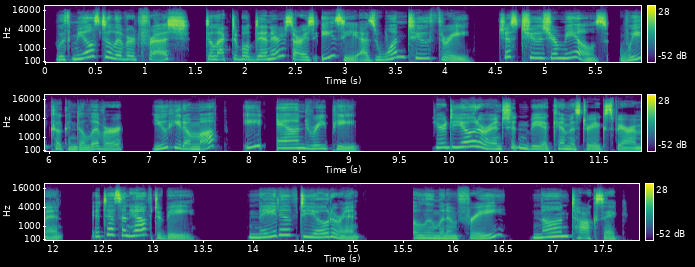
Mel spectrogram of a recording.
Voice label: Commercial Vox Only

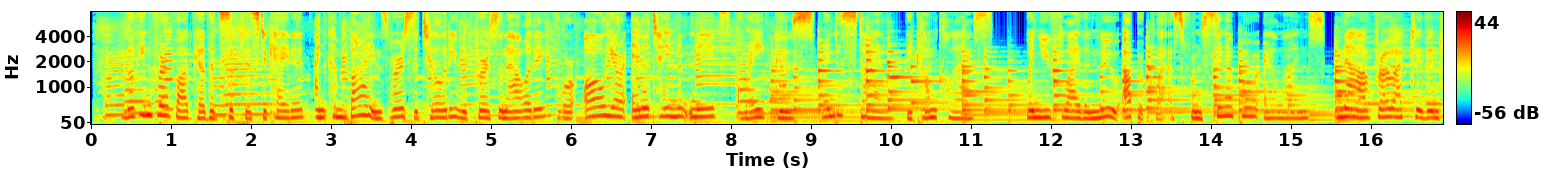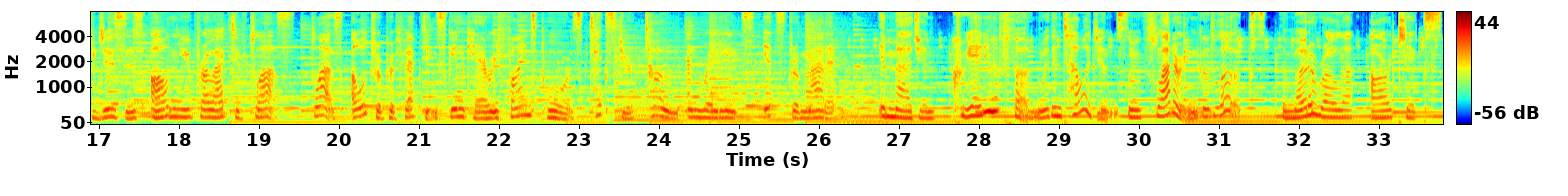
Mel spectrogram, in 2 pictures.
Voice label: Mid-Atlantic Global

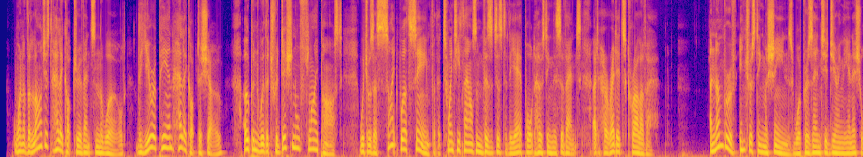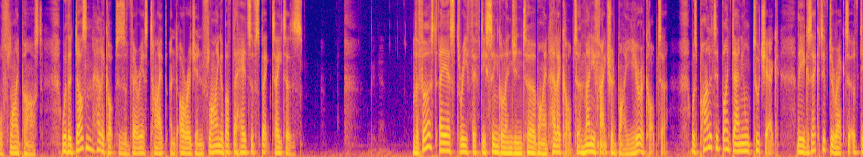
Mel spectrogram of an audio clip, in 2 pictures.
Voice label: Docu

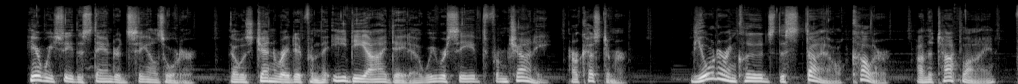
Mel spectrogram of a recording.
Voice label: explainer

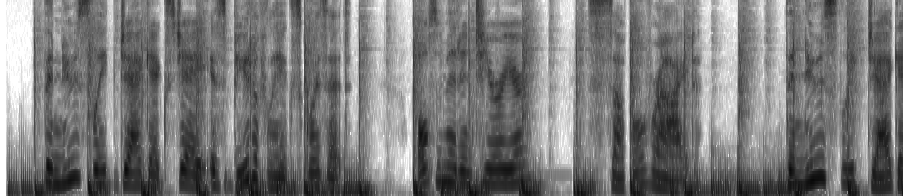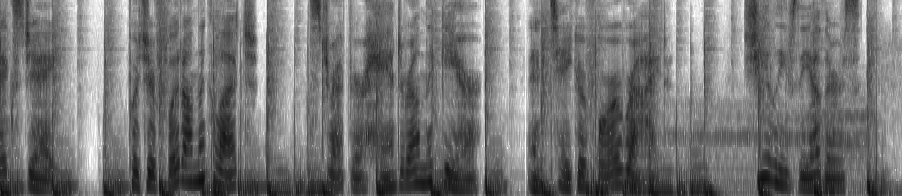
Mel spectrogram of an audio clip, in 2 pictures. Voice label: Business and Commercial

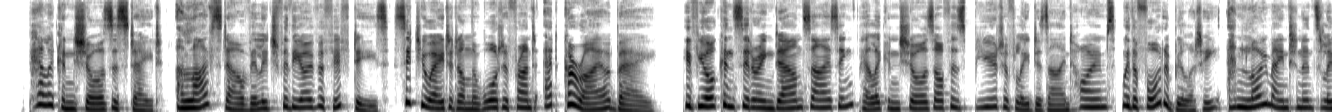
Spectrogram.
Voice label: TVC

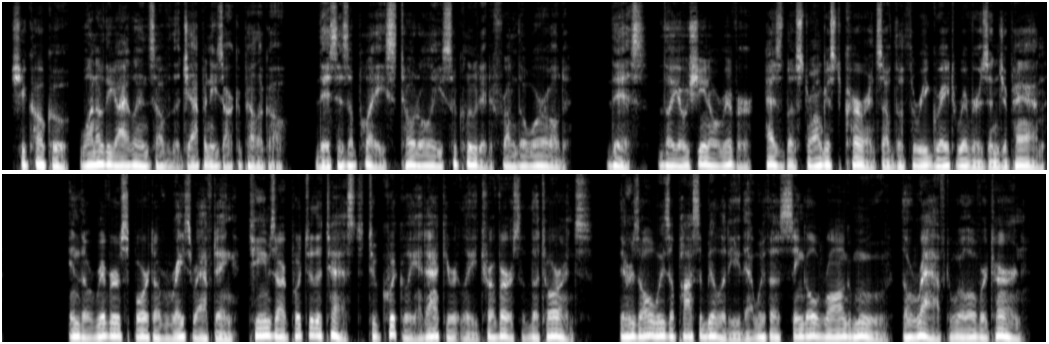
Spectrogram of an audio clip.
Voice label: recorded in home studio

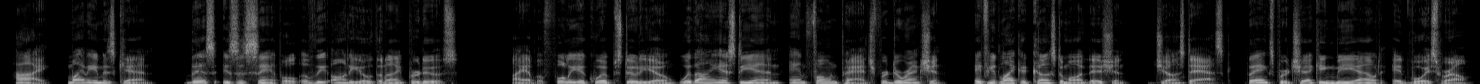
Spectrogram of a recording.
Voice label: Studio Quality

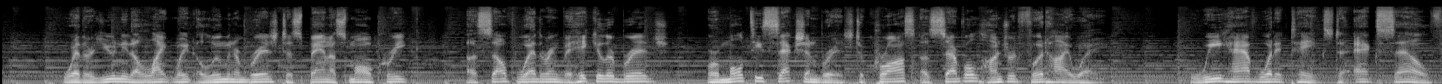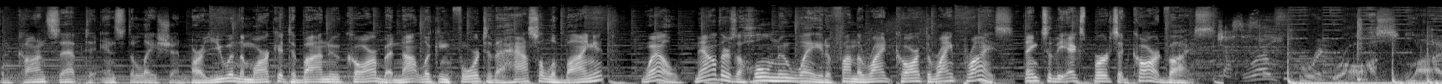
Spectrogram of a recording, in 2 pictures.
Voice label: TV COMM

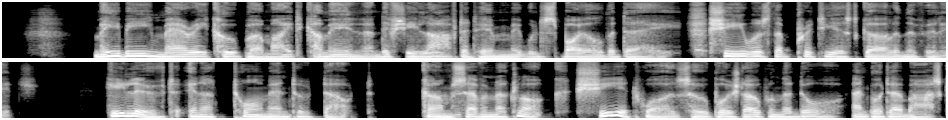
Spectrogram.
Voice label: Audio Book; Stale; ACX

